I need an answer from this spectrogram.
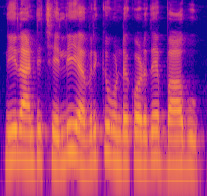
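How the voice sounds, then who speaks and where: A woman's voice: mid-range voice, fairly even intonation, quick pace, lightly acted. A woman voicing a young man who grumbles and jokes at his younger cousin in a spoken audio story. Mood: grumbling.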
